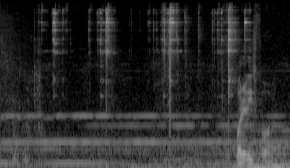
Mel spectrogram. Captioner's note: clinking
